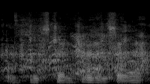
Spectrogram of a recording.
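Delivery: soft, low laughing delivery.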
